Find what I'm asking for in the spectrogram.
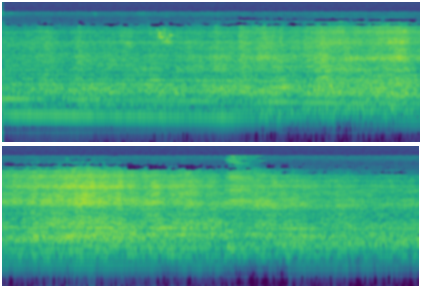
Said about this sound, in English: One moment, y'all. More planes.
